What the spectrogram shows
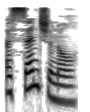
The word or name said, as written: ascensional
